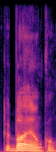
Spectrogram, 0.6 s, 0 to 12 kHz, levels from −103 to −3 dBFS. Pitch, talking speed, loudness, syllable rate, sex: 140 Hz, 325 wpm, -16 LUFS, 7.8 syllables/s, male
